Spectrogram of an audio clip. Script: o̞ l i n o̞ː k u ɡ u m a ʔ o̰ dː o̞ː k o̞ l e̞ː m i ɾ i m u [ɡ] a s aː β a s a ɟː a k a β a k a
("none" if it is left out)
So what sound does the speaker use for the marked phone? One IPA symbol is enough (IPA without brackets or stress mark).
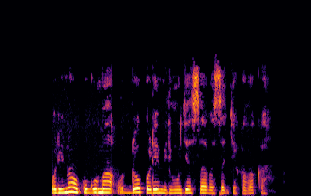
ɟ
